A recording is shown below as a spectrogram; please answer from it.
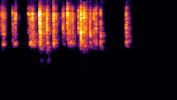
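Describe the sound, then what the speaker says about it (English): Rapid bursts of typing on a computer keyboard, close and clear, with a short pause before a final isolated keystroke cluster, no voices. "What are you typing, Sufa?"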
